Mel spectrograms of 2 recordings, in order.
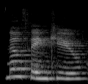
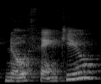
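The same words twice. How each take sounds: First: Higher, softer smiling refusal; nice intonation. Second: Said in the usual way. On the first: Shown as a demonstration. Customer politely declining at a cafe, with a nice smiling intonation. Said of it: "a nice intonation and a smile". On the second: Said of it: "much easier to just say".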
